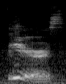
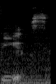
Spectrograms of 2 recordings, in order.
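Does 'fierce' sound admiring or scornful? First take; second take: admiring; scornful. First: It is said in an admiring, praising tone. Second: It is said in a scornful, shady tone. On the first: The person is being complimented. "as in you're slaying or turning the function" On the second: The person is being insulted. "that means you're shady"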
